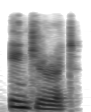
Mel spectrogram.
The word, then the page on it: indurate: Indian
